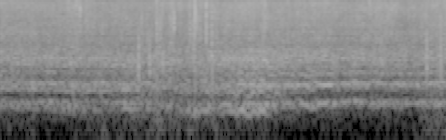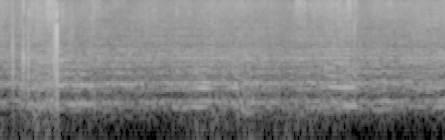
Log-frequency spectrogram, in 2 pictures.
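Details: Honey bees at a hive entrance, arriving with pollen and nectar: a dense, steady buzzing drone with a low hum and stacked overtones, swelling slightly as individual bees pass close, plus brief clicks and crackles.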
